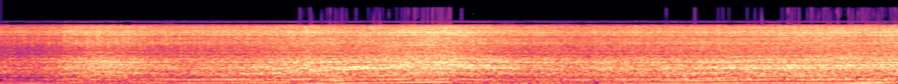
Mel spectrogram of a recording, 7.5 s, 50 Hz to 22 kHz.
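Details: 1987 BMW E28 520i, M20 2.0-litre inline-six (129 PS), nearly 400,000 km, now running excellently; recorded on a phone with good low-frequency microphone; smooth, even idle with steady low beat, no ticks or misses; normal idle.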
